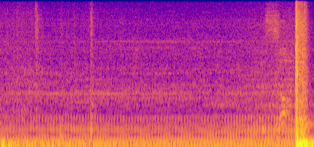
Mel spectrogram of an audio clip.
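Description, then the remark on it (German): A camper van door shuts with one sharp, solid thud near the end, cutting through a steady low droning hum from a running generator that fills the whole clip. The camper van stands on a remote plot of land on the island of Mallorca. “Ich glaube, man kann das deutlich wahrnehmen und ich werde jetzt erstmal die Tür schließen vom Wohnmobil, in dem ich gerade sitze, auf einem einsamen Grundstück auf der Insel Mallorca, damit es ein bisschen weniger blubbert im Hintergrund.”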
